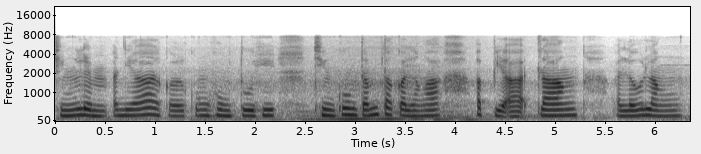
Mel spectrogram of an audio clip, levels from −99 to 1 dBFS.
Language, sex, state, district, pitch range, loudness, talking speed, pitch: Mizo, female, Mizoram, Aizawl, 190-210 Hz, -18 LUFS, 190 wpm, 200 Hz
